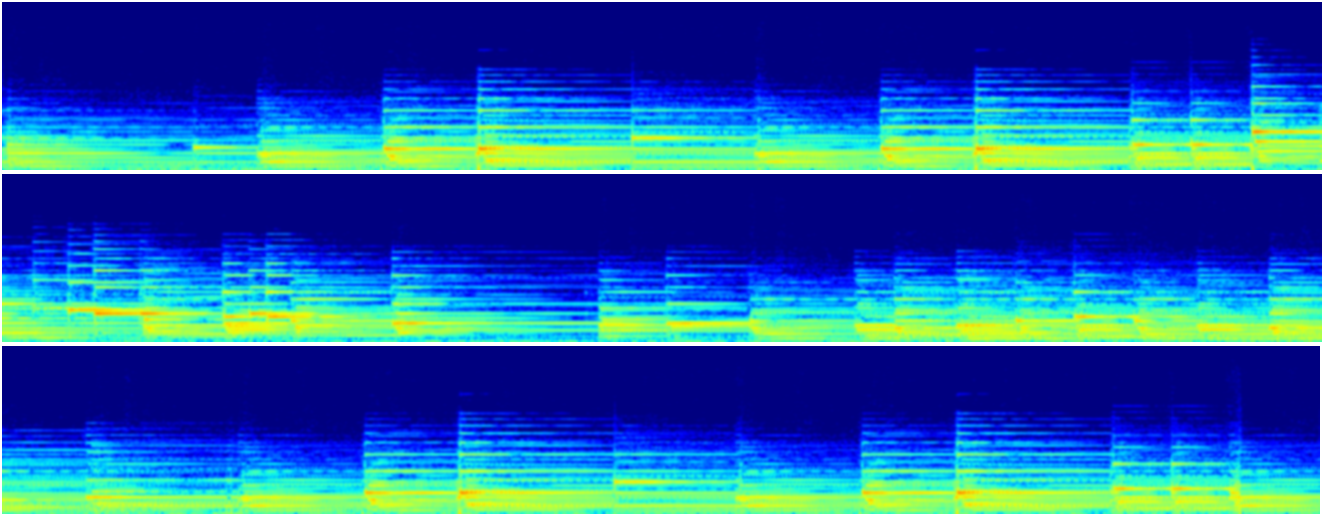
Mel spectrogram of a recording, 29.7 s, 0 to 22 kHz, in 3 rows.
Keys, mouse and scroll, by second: 1.4 click, 3.3 shift+click, 8.9 click, 14.1 alt+middle click, 16.5 middle click, 18.7 shift+click, 21.1 middle click, 21.3-21.9 scroll down 2, 21.9 middle click, 24.3 ctrl+z, 25.7 click, 26.7 shift+click, 28.8 shift+click.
